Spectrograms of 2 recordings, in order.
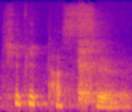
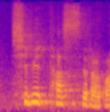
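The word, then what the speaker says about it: civitas: 최초 얘기되어진 때니까 그때가 어 시라이제이션 이거 이것이 이제이 영어인데 이것이 도시 시민을 뜻하는 라틴어 치비타스 또는 키비타스 요즘 발음으로론 그렇게 되는 거 같아요. 키위타스 치비타스 치비타스라고 할게요.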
